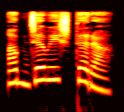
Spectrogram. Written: ಅಬ್ಜವಿಷ್ಟರ

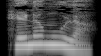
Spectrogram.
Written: ಹೆಣಮೂಳ

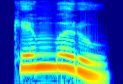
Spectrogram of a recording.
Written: ಕೆಂಬರು

